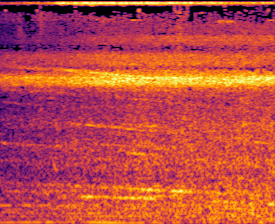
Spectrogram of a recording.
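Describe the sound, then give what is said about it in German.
A steady, loud rumble of a train at Berlin Hauptbahnhof, with a broad low roar and a faint high whine running throughout. No one speaks. “In knapp einer Stunde fährt der Zug zur ersten Station von Raus.”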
